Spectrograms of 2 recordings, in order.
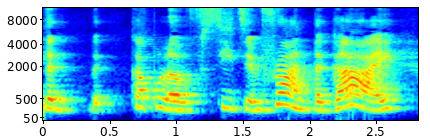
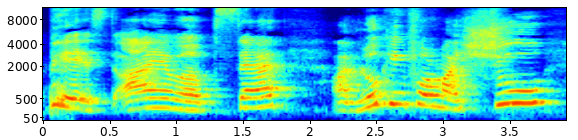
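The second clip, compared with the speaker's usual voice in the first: normal talking voice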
